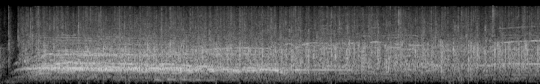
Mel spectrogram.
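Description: Loud applause from an excited live audience at a game show welcoming a two-player team. The clapping swells almost at once into a dense, steady wash that carries on evenly to the end.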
